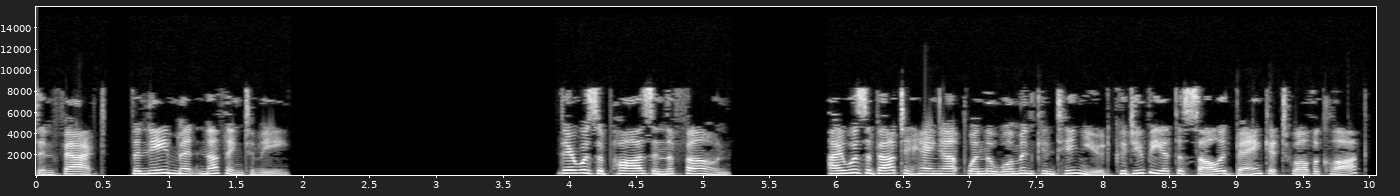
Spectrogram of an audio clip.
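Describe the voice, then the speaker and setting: A woman reading a first-person story aloud in an even, steady manner without fillers. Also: a little high, no room sound. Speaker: story narrator.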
